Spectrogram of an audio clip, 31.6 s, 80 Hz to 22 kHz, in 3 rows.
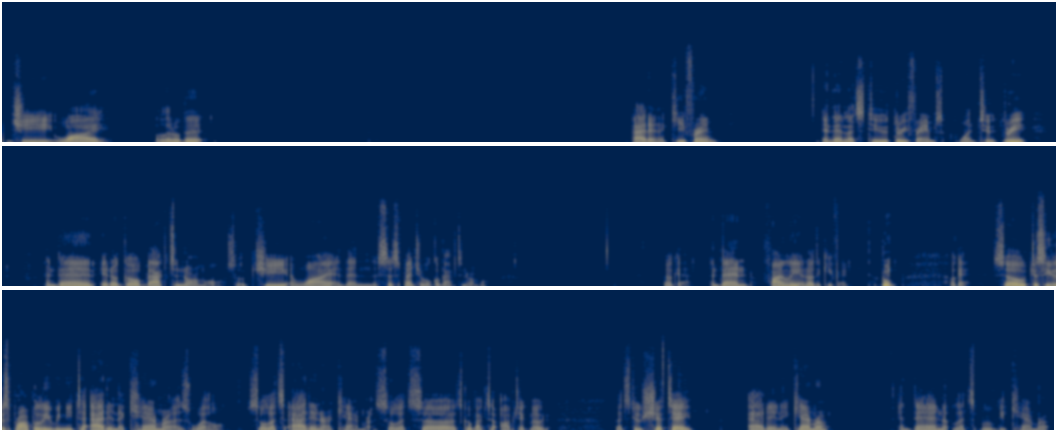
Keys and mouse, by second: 0.1 g, 7.3 i, 9.2 click, 9.5 Right, 9.8 Right, 10.0 Right, 11.1-12.0 shift+middle drag, 13.1 g, 19.3 i, 20.6-21.2 drag, 21.5 click, 22.1 shift+middle click, 23.6 shift+middle click, 24.0-24.6 middle drag, 24.7 shift+middle drag, 25.0 middle click, 26.2-26.7 drag, 27.7 shift+a, 30.4 middle click, 31.4-31.6 drag.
